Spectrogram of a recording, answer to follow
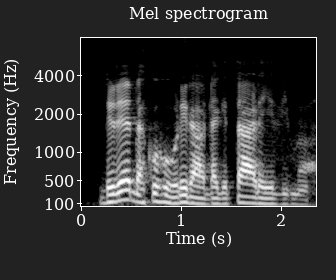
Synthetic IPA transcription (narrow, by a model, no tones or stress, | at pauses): deɾɛdakoɦoɾeɾadaɣetaɾeðimɔ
